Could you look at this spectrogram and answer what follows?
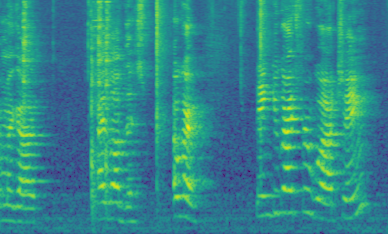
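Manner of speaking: talking with mouth full. Tasting the finished dish and thanking viewers, talking with mouth full. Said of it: "I really shouldn't talk with my mouth full".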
